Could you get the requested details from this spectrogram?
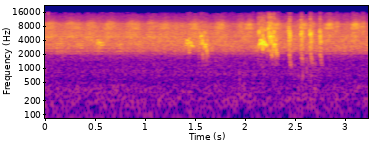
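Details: Sparrows coming to a feeding spot on a raised perch platform at a Tenmangu shrine, 15 August 2022; several short, high chirps cluster in a quick burst midway through, over a constant high-pitched background hiss.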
